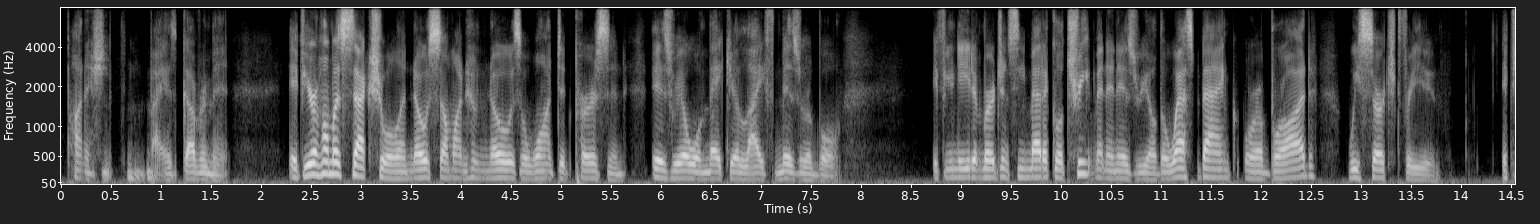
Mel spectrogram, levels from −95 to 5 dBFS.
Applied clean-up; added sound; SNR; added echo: neural diffusion model UNIVERSE++.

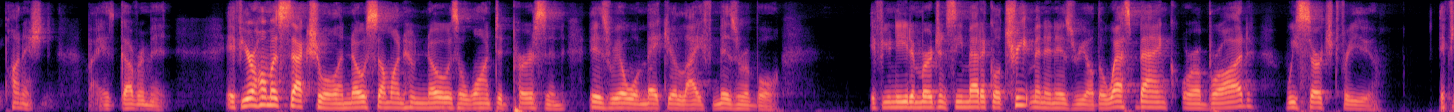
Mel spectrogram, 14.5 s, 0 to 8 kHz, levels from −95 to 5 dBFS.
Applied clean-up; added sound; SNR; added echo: neural mask model DeepFilterNet 3.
